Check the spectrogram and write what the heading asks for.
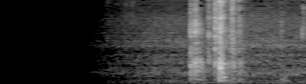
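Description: Brief dead silence, then faint room tone with two short clicks about a second and a half in: small makeup items being picked up and handled on a table.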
